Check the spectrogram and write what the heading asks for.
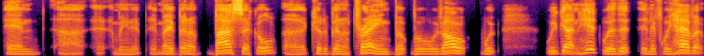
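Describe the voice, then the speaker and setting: A man in his sixties from the United States, hosting a podcast in a casual faith conversation and pausing often with fillers and restarts. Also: mid-range voice, darkish tone, no room sound, studio quality. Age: 60s. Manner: halting, with many fillers and restarts. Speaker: podcast host.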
